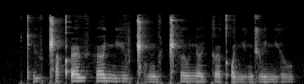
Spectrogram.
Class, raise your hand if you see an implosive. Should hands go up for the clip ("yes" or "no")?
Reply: no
